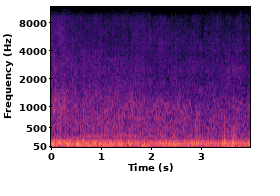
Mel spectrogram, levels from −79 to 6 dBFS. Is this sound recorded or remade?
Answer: remade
